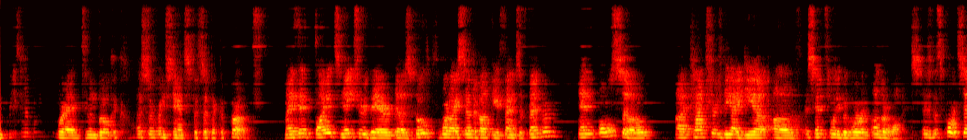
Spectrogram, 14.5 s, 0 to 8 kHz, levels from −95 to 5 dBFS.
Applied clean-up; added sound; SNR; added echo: neural mask model DeepFilterNet 3.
